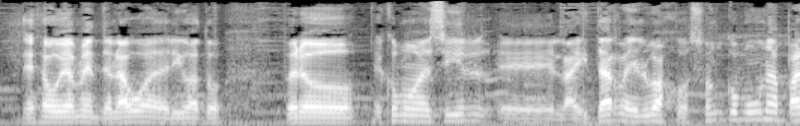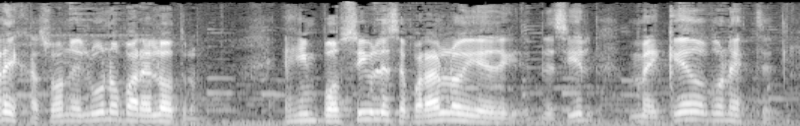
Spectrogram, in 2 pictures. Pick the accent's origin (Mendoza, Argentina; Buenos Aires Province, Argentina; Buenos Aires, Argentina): Mendoza, Argentina; Después volvimos a Mendoza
